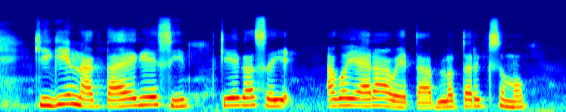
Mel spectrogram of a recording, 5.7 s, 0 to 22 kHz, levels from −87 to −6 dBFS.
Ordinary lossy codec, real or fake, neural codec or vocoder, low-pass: none; fake; codec, 24 kHz, 1.2 kbps, DualCodec; none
